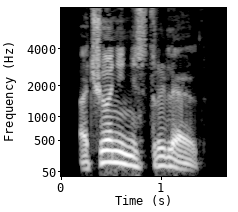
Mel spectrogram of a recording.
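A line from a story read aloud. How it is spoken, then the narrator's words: Plain. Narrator (Russian): спросил Константин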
